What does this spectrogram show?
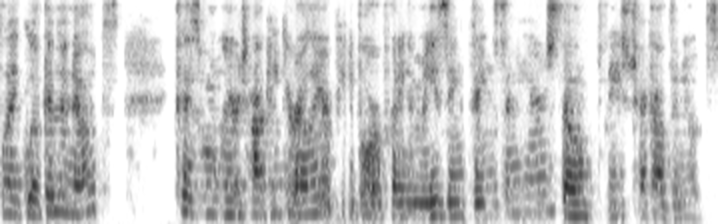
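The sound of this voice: Putting on a character voice, a woman talks very fast at a medium pitch, hoarse and raspy, in a dry, close sound with no echo.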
